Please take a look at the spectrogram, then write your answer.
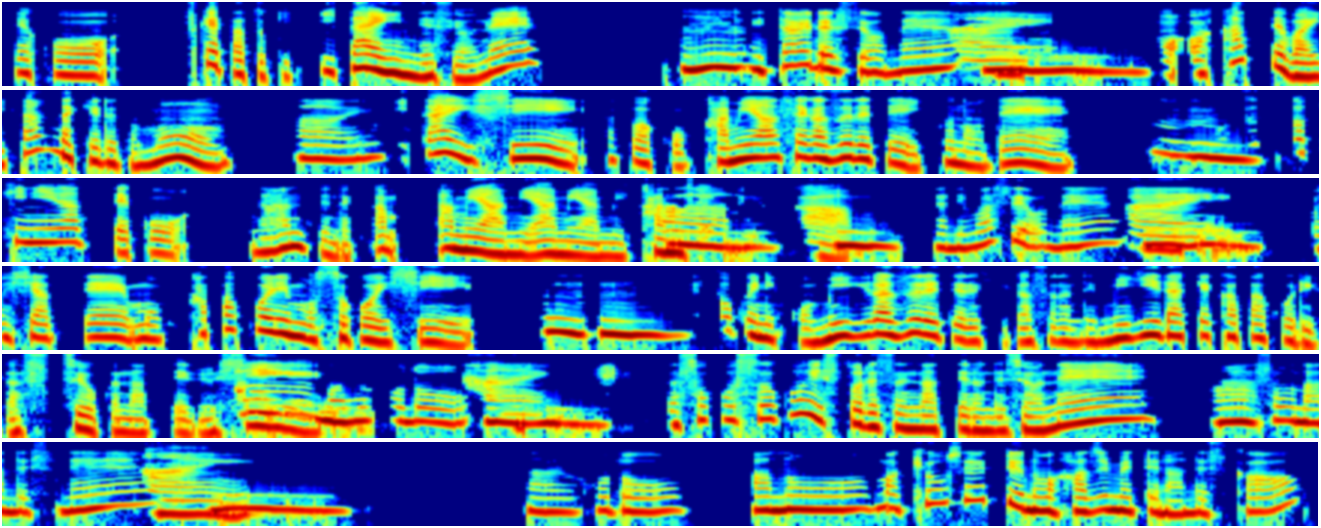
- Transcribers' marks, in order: distorted speech; other background noise
- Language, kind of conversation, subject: Japanese, advice, 変化による不安やストレスには、どのように対処すればよいですか？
